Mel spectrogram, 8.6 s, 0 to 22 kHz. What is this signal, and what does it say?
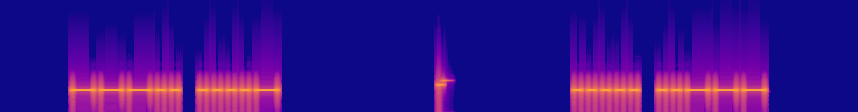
Morse code, heard as a keyed tone, about 17 wpm, 700 Hz. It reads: 84 52
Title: Numbers - 2-Digit 17wpm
